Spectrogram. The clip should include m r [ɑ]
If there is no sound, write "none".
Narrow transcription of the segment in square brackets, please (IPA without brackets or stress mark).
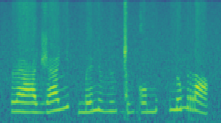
ɑ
